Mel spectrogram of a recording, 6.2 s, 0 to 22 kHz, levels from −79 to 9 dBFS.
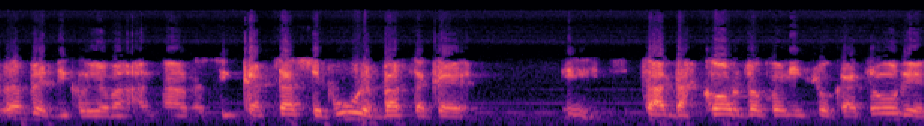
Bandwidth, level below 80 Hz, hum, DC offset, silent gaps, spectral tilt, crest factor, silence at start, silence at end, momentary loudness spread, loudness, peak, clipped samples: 16.5 kHz; -62 dBFS; none; under 0.1%; none; -1.5 dB/octave; 20 dB; 0 s; 0 s; 8 LU; -18 LUFS; 0 dBFS; under 0.1%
